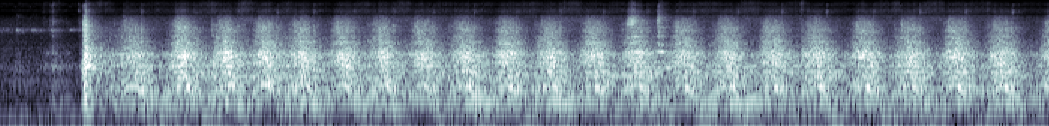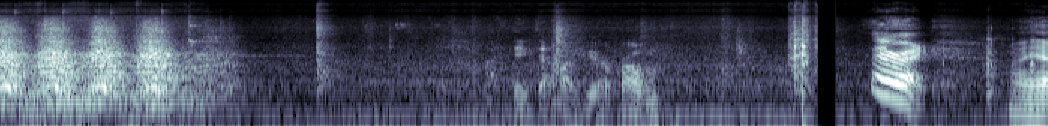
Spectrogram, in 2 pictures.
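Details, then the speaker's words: Farmall A tractor, newly installed engine, fuel dripped down the plugs: uneven chuffing about three beats a second for seven seconds, then dies. Rough running from a slight intake leak. "slight intake leak whoops yeah that caused a slight intake leak for sure"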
